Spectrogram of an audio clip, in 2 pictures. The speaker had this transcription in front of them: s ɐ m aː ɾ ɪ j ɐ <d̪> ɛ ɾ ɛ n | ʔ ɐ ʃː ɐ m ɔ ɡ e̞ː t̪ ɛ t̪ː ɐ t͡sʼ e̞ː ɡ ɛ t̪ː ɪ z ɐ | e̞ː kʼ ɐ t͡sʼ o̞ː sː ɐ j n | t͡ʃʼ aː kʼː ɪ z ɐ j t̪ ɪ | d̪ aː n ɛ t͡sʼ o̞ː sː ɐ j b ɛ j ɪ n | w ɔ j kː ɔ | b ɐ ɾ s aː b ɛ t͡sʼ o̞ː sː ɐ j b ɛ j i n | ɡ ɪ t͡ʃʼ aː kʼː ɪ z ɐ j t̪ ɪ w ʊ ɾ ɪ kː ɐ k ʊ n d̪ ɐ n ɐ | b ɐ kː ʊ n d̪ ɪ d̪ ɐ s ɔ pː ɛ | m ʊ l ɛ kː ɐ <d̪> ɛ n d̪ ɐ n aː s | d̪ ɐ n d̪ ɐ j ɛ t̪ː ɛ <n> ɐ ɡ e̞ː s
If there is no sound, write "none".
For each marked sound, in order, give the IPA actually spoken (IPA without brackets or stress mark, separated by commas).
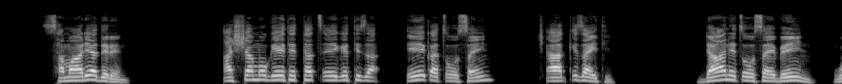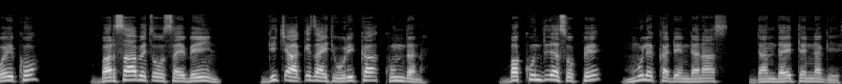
d̪, d̪, nː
